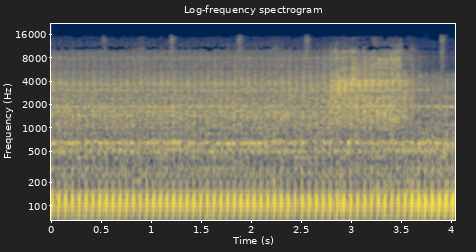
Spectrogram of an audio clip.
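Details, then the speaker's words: Honda ADV 150 scooter just after installing a prototype DCR camshaft, valves deliberately set a little loose: steady idle with a light even tick on every firing pulse, about four a second; valve tick from loose valve clearance. "the valves are little i did them a little bit on the loose side"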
